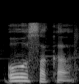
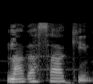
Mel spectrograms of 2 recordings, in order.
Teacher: o som do japonês representado pela letra S tem pronúncia com som de S mesmo, e não de Z, como muitas vezes ouvimos.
